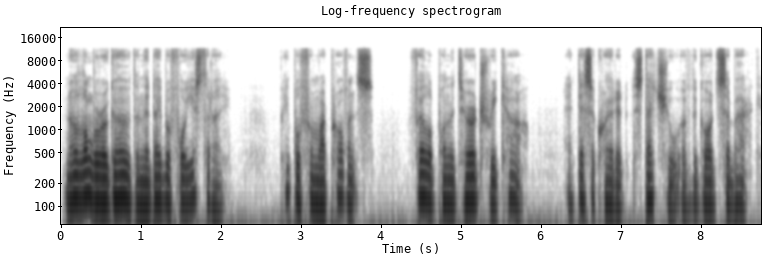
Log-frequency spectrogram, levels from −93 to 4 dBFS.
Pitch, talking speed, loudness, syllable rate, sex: 110 Hz, 170 wpm, -18 LUFS, 6.1 syllables/s, male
